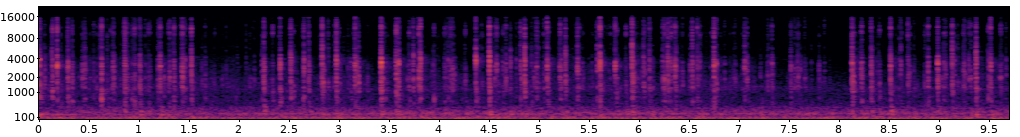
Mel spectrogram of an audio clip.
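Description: Fingertips of both hands type continuously on a hollow, black HP full-size plastic keyboard. The result is a quick, dense stream of short, dry, bright clicks with a sharp tick near 3.5 kHz, over a steady low hum.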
